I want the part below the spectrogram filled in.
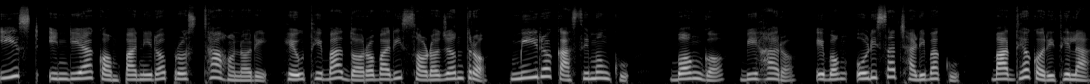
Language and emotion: Odia, neutral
